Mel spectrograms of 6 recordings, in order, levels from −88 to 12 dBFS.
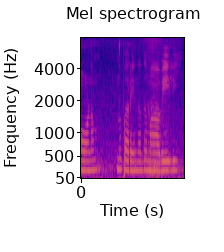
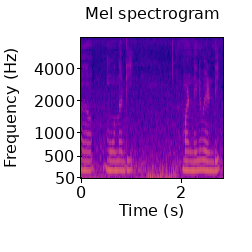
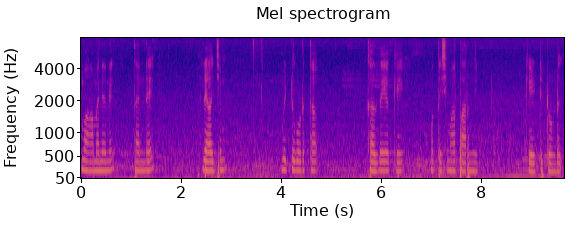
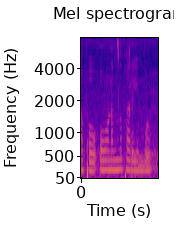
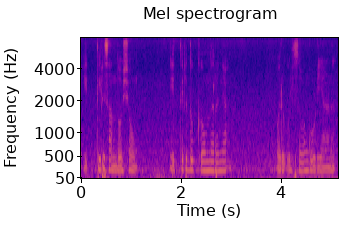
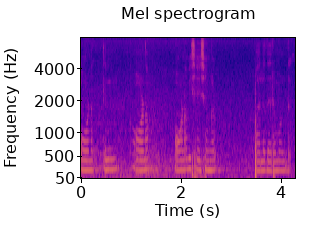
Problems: low volume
